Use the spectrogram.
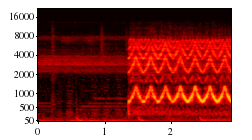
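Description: An emergency LED lantern starts its SOS siren alarm after a few soft clicks, a loud, close electronic wail that warbles rapidly up and down without a break.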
